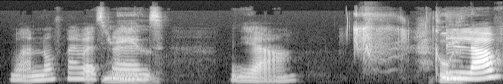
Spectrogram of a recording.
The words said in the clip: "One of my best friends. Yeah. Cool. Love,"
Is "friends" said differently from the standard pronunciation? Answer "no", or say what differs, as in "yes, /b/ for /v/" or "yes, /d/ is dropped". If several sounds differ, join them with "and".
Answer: no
